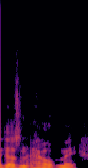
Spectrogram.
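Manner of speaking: ordinary talk, nothing marked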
